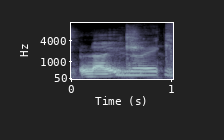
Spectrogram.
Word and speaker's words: Luik: Yeah, the Flemish version is Luik, and the German version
